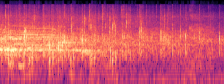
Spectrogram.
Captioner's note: applause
